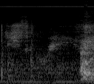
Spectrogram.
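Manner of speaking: unvoiced whisper with a laugh. Dad whispering to his daughter about the bald lady, whisper. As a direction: whisper it behind your hand. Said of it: "he whispered it".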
